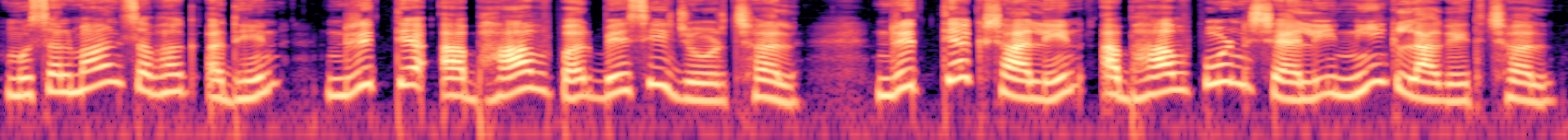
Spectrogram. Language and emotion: Maithili, neutral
